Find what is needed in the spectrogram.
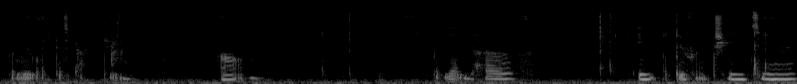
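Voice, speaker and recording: This is a woman's voice. She is soft-spoken. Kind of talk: ASMR makeup bag tour, casual talk to camera.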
